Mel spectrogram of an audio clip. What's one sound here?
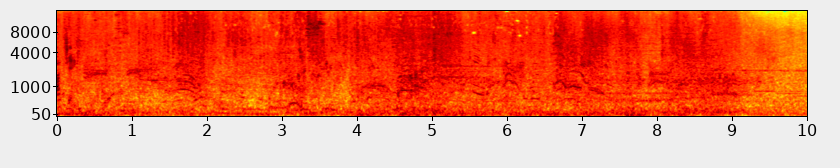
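Video game spells crackle and clash in a busy fight.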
